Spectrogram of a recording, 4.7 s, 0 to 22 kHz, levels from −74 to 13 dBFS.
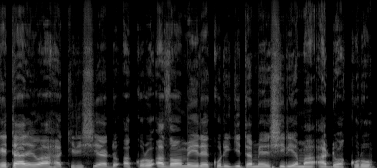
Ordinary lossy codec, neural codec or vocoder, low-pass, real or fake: none; vocoder, 44.1 kHz, 128 mel bands every 256 samples, BigVGAN v2; none; fake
